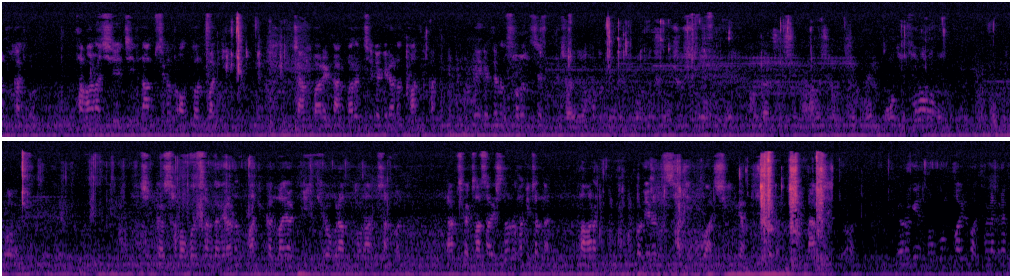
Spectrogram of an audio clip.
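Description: Chopsticks and a spoon clink softly against a ceramic bowl.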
